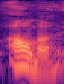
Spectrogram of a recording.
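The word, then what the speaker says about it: almah: Now, the word virgin, translated in the Hebrew, and Alma is, I believe, how it's pronounced, it means a young woman.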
